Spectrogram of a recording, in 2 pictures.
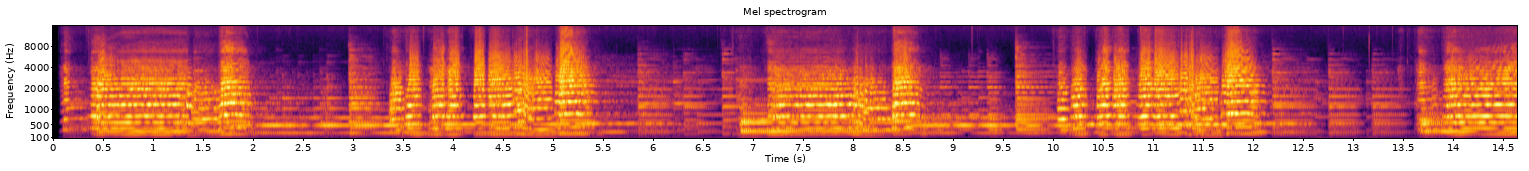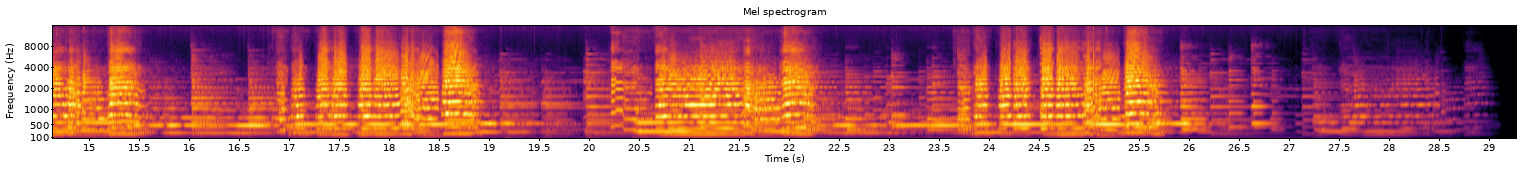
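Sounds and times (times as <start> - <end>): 
musical riff: 0.1 - 29.1.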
